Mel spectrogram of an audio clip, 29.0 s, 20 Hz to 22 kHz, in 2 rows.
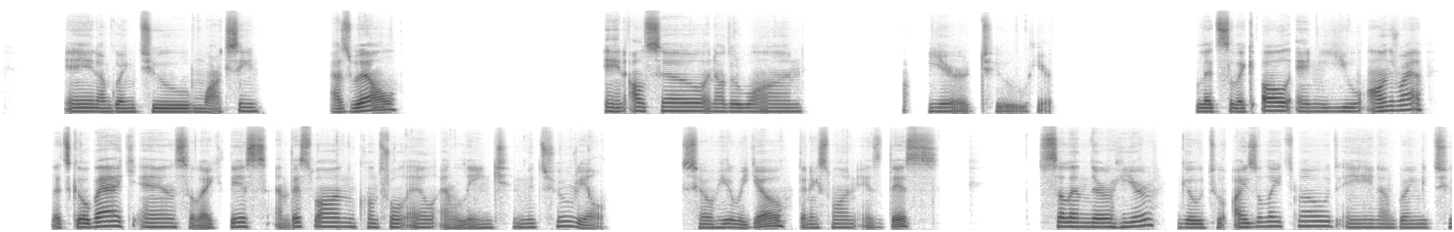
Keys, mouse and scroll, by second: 0.1 middle click, 1.0 q, 2.2 scroll down 1, 2.4-3.4 middle drag, 3.6 click, 4.0 shift+middle click, 4.6 shift+middle click, 5.4 scroll down 1, 5.7-6.9 middle drag, 7.1 scroll up 1, 7.4 shift+middle click, 8.4 click, 8.9 shift+middle click, 10.1 ctrl+click, 10.5 q, 11.1 scroll down 2, 11.4 middle click, 12.2 a, 12.9 u, 14.7 /, 15.5 Tab, 16.2 click, 17.1 shift+click, 17.8 ctrl+l, 19.0 click, 19.3 scroll up 2, 19.6 shift+middle drag, 19.9 scroll up 2, 20.2 shift+middle drag, 20.6-21.7 middle drag, 21.8 scroll down 2, 22.1 shift+middle drag, 22.9 click, 23.5 scroll down 1, 23.7 shift+middle click, 24.7 /, 25.5-25.9 middle drag, 25.9 Tab, 26.2 scroll down 1, 26.5-29.0 middle drag.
